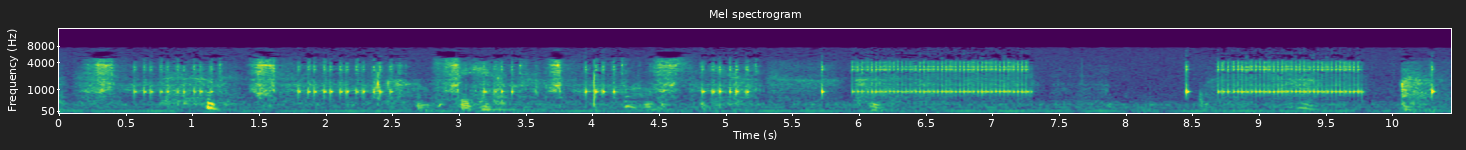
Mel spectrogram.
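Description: Rotary telephone dialed as a radio-drama sound effect: several runs of rapid clicks as the dial returns. Then the line rings twice, each ring just over a second long with a short pause between.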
